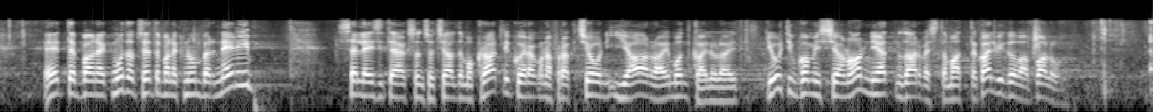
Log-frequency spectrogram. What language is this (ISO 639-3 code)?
est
